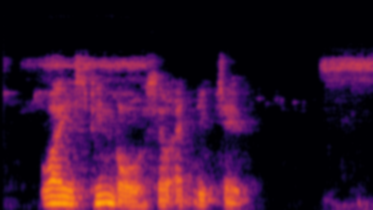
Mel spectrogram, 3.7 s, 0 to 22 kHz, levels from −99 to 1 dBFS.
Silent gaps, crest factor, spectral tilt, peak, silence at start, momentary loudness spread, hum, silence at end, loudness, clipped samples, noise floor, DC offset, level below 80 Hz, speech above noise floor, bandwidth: none; 20 dB; -6 dB/octave; -8 dBFS; 0.4 s; 16 LU; none; 0 s; -27 LUFS; under 0.1%; -73 dBFS; under 0.1%; -60 dBFS; 48 dB; 7.6 kHz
